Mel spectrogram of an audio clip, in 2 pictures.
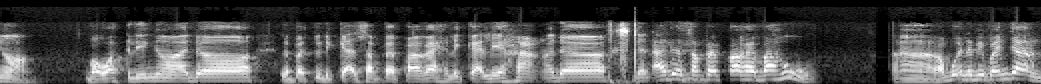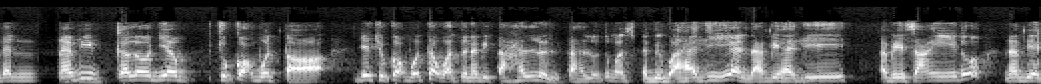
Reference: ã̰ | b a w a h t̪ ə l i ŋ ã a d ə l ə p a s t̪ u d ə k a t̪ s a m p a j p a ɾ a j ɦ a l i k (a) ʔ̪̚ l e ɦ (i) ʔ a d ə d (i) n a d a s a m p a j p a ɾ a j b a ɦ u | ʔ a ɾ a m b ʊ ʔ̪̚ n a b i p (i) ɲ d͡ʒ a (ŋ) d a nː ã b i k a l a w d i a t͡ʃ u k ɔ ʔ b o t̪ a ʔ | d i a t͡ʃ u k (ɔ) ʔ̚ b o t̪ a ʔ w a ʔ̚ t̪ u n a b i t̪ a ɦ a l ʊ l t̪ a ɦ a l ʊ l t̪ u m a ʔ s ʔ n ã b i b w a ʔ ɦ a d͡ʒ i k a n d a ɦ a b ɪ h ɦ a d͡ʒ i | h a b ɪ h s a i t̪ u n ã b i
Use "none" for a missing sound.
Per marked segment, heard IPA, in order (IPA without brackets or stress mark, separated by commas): a, a, a, a, ŋ, ɔ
